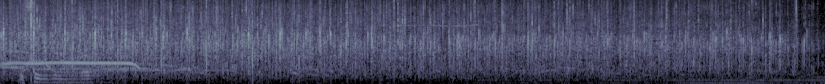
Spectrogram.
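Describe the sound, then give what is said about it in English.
Sustained applause from a large audience at Cedarville University, applauding the faculty: a dense, steady clatter of many hands clapping at an even loudness for the whole stretch, with a brief tonal note at the start. “To those faculty members who are also just as tired and stressed out and weary as many of you students are, would you join me in applauding them and expressing your appreciation to the great faculty we have”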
